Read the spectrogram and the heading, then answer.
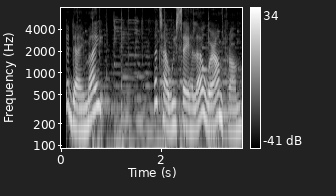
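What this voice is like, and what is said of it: Mild put-on Australian accent. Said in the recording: “That's Australia, in case you didn't pick up on the accent ... obviously you're going for the cartoony exaggeration. Maybe just turn it up a few notches ... it's not exaggerated enough ... Crocodile Dundee”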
